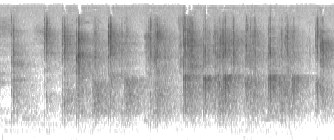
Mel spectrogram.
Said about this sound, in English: I'm glad, I, I'm surprised we got some claps right there.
